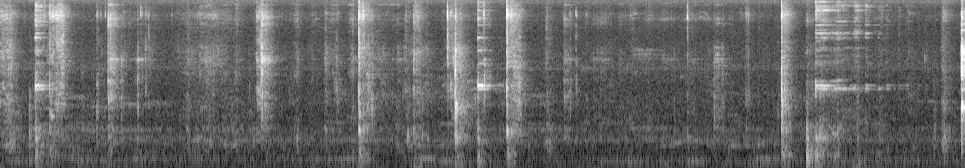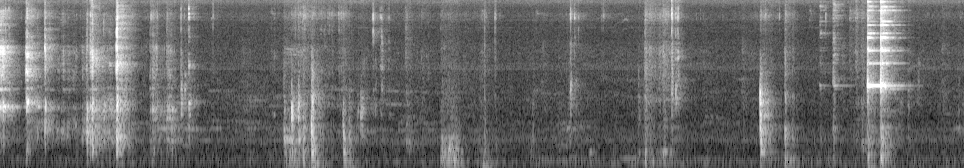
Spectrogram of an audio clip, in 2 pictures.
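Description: Eating sounds: a metal spoon clinking and scraping in a ceramic bowl of oatmeal, with sharp ringing pings, and the small cracks and crackles of lansones skins being split and peeled by hand, plus mouth and chewing sounds.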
